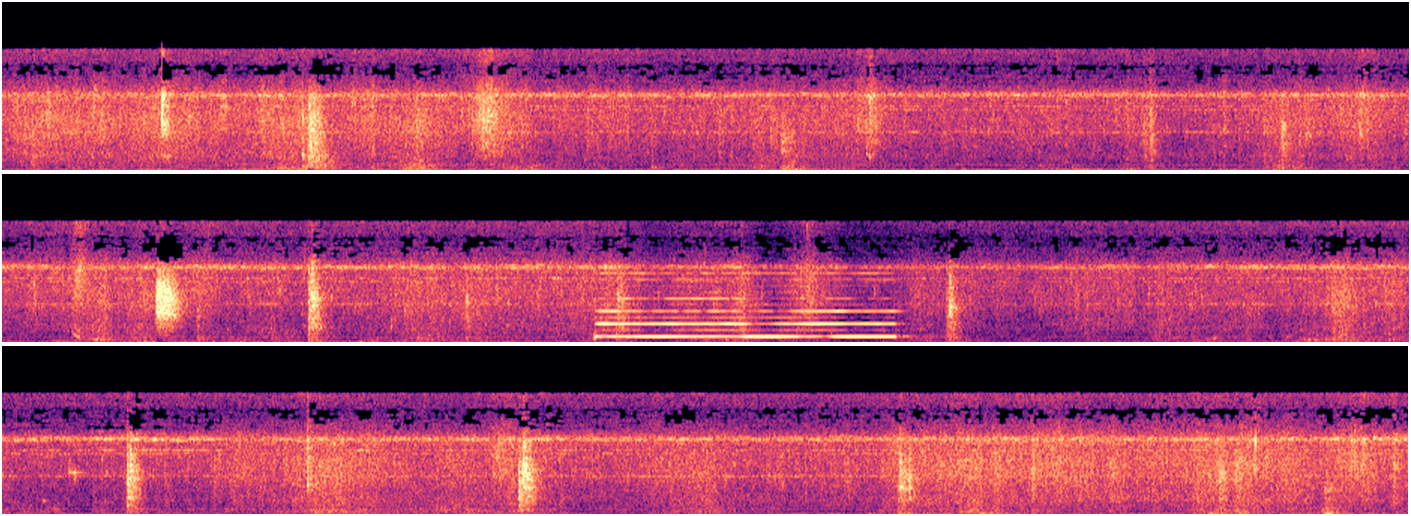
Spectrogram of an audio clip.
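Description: Water splashes against the hull.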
